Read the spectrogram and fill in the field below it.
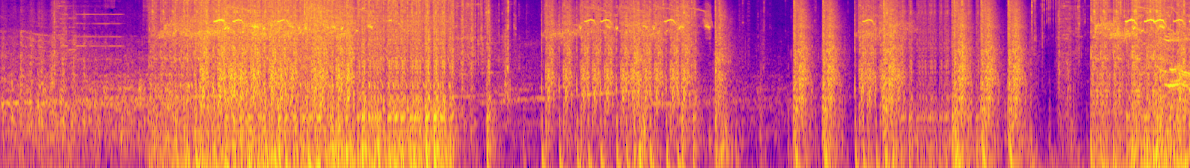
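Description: Gunfire rattles through a video game in dense, rapid bursts, with near-continuous volleys broken by a few short pauses and choppy stretches of shots.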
